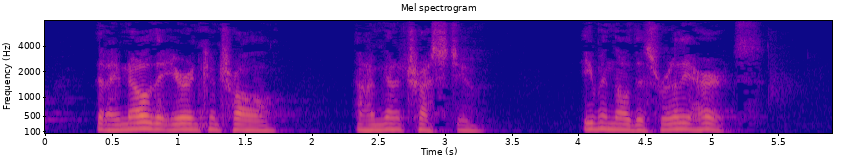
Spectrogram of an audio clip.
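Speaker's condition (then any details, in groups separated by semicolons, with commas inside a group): No condition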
